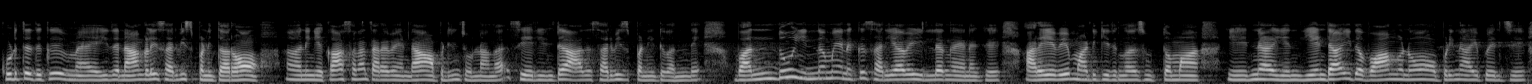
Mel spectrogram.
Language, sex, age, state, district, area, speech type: Tamil, female, 30-45, Tamil Nadu, Pudukkottai, rural, spontaneous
